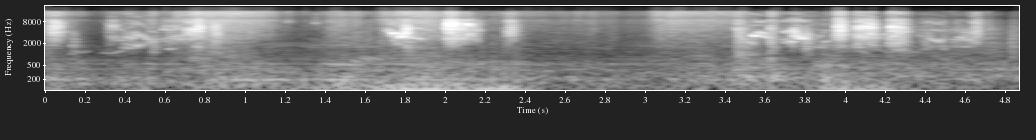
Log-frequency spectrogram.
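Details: Happy budgies chirp in scattered high bursts of squeaky tweets separated by short quieter gaps, a busy flock chatter with a soft hum behind.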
